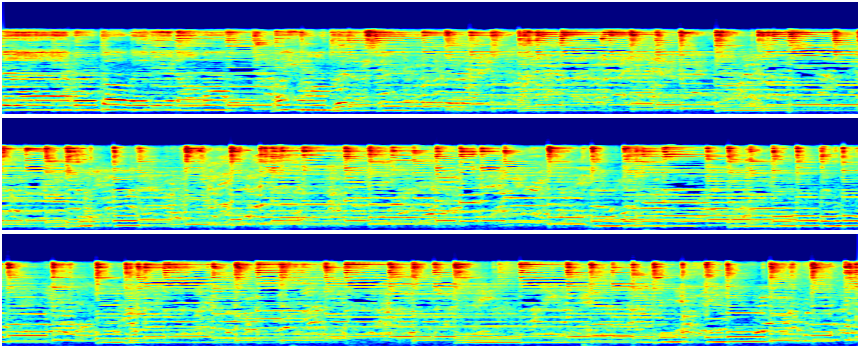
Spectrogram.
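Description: Acoustic guitar played solo in an instrumental break, steady strummed chords with a regular rhythm.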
